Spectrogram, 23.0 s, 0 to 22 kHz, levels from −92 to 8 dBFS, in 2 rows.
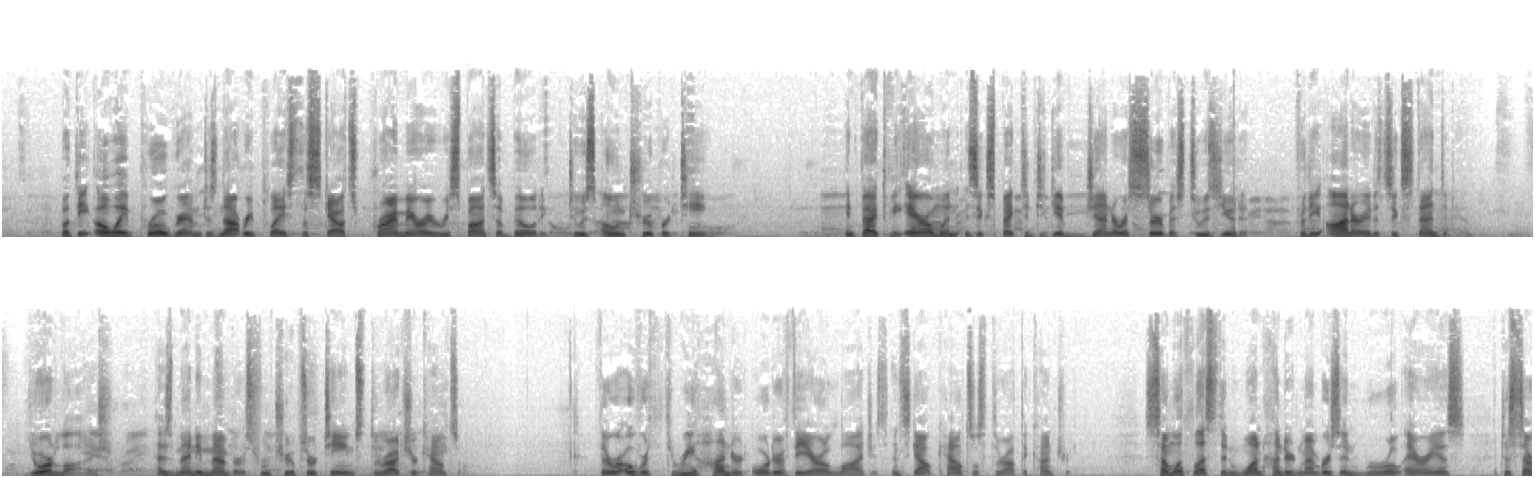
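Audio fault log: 3.10 s and 9.24 s, dropped buffer (overrun): The likely cause is that the recording software fell behind and the hardware overwrote a block of samples before it was read, so a few milliseconds of audio were lost each time and the audio on either side was butted together with no gap. At each point the waveform jumps discontinuously and the sound skips slightly ahead, with no silence between.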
